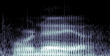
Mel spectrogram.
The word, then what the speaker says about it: porneia: The Greek word porneia. Jer, is that close, do you think? Cool. Awesome. Yes. Porneia. Who can guess what word we have that we get from this word porneia?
